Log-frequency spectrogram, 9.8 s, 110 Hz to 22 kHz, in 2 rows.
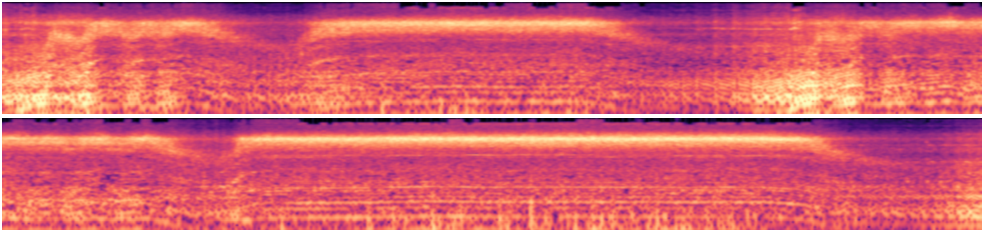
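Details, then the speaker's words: Troy-Bilt TB70SS 33cc two-stroke trimmer, unused for three years, after fresh gas-oil mix and hi/lo carb mixture screw adjustment: revs climb cleanly to full and drop back repeatedly with crisp, responsive throttle and no bogging. Running strong. "It's actually very responsive. You can tell how strong it is too. Very responsive."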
